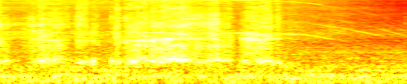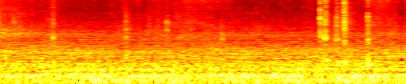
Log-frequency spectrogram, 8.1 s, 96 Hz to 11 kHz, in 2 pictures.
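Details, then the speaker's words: Horse about 10–12 years old, power float filing molars; horse biting the handpiece head, stalling it: high whirring motor with grinding that winds down after about 3 seconds. "Try and open him just a little bit more because he's biting on the head of my handpiece, stopping it from working."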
